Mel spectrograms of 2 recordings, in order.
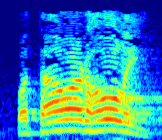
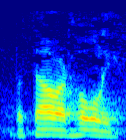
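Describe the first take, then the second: First: But thou art holy, much higher and louder, ringing out; proclaimed loudly. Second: Said in the usual way. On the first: Shown as a demonstration. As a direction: lift the voice on art and declare it. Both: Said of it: "repeated with contrast".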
